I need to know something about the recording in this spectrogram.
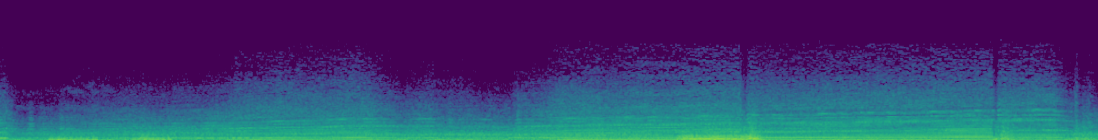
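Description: A racing car engine roars steadily, rising in pitch as it speeds up and dropping as it shifts gears.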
